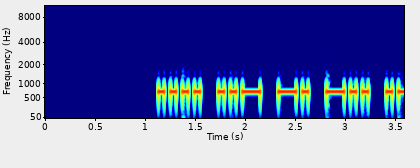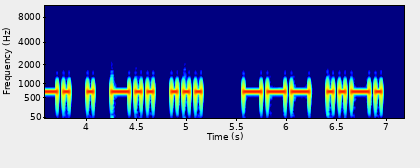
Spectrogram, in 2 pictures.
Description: Morse code, heard as a keyed tone, about 21 wpm, 700 Hz. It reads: HUNDREDS OF
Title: Build A Phrase - 5-Word Phrases - 20wpm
